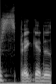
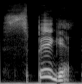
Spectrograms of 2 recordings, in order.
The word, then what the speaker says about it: spigot: Spigot is the correct answer. S-P-I-G-O-T. Did you get that right? Spigot, S-P-I-C-K-E-T, though commonly said and written, is not actually a word. Please stop. This confusion dates back to the Middle English word spigot, S-P-Y-K-E-T, so I wouldn't feel too bad about it if you've had this wrong for years and years.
